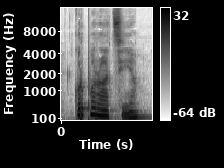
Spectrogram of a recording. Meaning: corporation
- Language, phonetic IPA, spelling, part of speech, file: Ukrainian, [kɔrpɔˈrat͡sʲijɐ], корпорація, noun, Uk-корпорація.ogg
